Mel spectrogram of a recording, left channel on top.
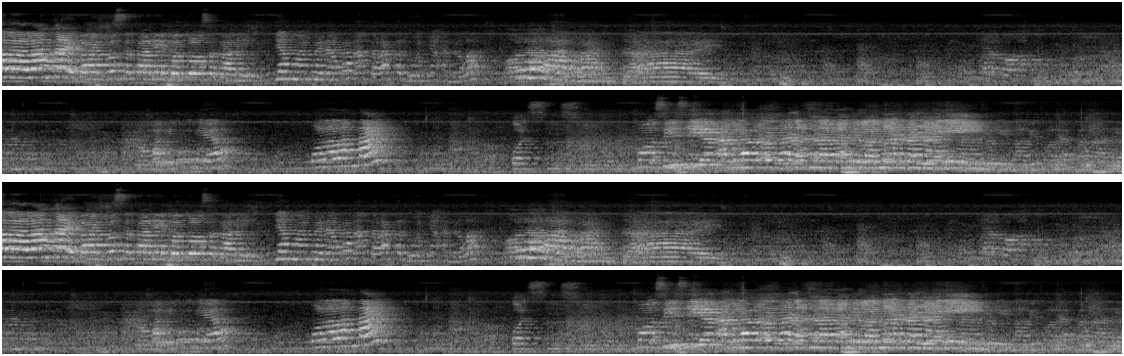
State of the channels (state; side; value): identical; both; correlation 1.00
